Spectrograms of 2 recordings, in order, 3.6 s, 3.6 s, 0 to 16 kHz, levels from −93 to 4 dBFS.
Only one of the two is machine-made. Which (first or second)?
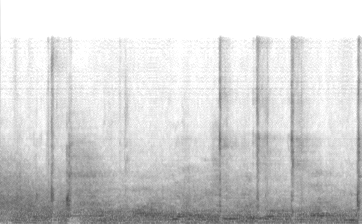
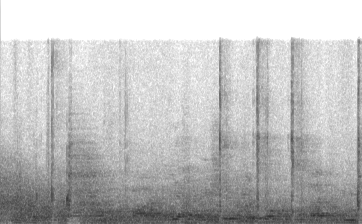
first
